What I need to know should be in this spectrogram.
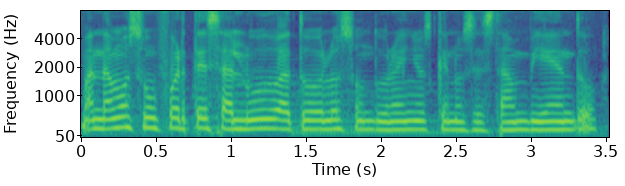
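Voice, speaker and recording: Mellow-voiced woman hosting a church program. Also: medium pitch, level tone, a little fast, soft background music. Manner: warm pastoral, repeats words, many affirming murmurs.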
